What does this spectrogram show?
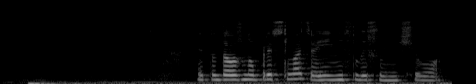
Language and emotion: Russian, sad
